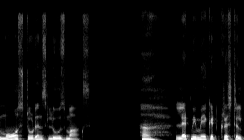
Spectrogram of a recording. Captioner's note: sighs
